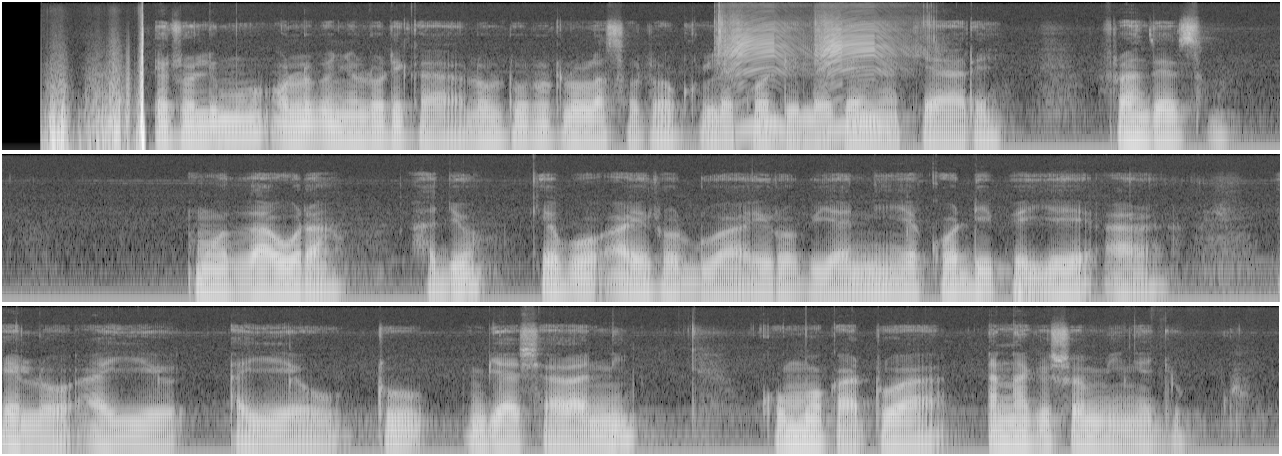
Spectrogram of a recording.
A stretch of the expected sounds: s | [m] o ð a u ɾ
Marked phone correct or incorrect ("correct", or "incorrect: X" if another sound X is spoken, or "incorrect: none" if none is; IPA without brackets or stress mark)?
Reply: correct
